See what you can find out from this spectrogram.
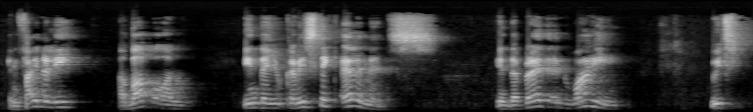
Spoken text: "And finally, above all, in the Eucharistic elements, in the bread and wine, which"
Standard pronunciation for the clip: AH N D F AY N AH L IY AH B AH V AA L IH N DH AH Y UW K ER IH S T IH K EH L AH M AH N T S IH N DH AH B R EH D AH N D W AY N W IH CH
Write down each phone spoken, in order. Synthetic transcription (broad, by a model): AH N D F AY N AH L IY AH B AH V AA N IH N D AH Y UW K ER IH S T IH K EH L AH M AH N T S IH N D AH B R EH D AH N D W AY N W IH CH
